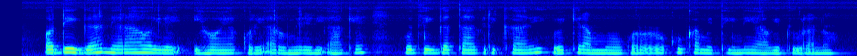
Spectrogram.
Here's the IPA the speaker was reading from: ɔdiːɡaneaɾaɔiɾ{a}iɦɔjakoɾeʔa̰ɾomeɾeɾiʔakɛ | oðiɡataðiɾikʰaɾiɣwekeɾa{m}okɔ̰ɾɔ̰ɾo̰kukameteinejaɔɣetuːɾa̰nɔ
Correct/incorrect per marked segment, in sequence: incorrect, correct

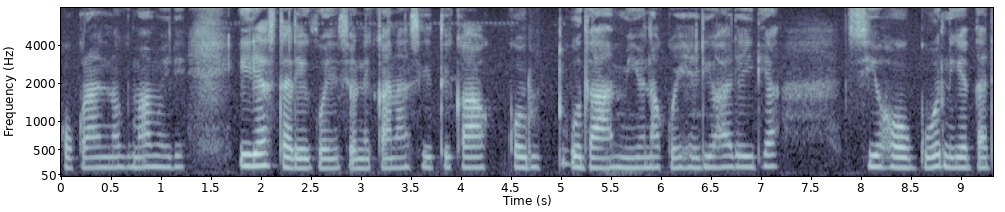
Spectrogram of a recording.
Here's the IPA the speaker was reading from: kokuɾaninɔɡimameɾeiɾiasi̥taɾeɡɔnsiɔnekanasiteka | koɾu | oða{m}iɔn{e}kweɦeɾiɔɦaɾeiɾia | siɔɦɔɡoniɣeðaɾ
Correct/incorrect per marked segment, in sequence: correct, incorrect

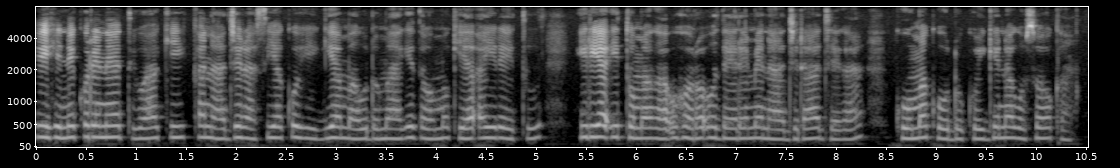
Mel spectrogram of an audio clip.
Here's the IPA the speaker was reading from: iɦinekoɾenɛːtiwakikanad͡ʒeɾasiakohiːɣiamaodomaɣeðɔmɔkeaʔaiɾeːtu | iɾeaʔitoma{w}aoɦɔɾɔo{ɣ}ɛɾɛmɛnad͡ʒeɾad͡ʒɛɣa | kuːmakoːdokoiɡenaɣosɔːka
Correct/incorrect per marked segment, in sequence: incorrect, incorrect

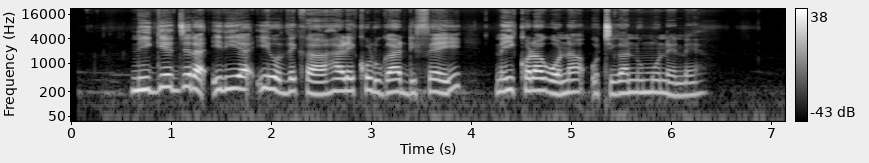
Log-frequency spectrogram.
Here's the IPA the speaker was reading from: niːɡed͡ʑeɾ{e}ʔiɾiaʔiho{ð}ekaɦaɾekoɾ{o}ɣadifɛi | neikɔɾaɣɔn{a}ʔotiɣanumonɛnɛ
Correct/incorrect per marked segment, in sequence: incorrect, correct, incorrect, correct

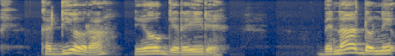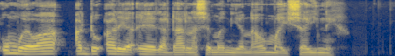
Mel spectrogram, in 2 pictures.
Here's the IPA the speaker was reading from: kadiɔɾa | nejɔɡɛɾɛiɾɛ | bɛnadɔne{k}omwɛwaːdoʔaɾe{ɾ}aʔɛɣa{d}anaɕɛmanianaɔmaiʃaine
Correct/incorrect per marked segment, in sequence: incorrect, incorrect, correct

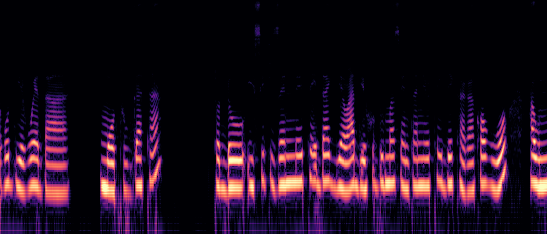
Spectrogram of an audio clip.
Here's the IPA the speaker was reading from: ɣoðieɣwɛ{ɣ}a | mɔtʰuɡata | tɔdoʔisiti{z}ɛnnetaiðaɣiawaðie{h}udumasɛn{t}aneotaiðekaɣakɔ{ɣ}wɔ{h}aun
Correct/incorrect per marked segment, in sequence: incorrect, correct, correct, correct, correct, correct

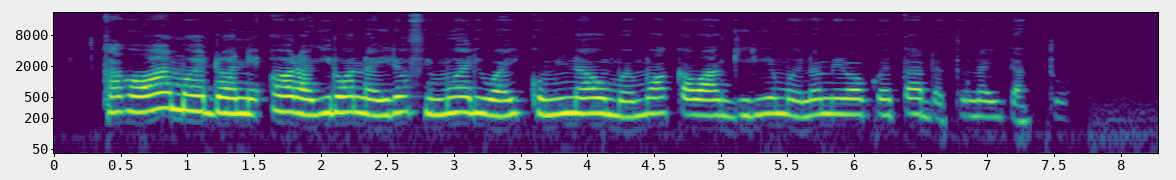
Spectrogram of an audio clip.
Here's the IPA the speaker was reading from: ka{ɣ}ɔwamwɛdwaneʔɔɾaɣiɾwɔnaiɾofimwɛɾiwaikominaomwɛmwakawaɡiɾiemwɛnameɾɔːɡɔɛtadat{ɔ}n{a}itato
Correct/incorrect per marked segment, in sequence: correct, incorrect, correct

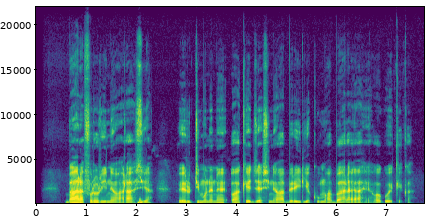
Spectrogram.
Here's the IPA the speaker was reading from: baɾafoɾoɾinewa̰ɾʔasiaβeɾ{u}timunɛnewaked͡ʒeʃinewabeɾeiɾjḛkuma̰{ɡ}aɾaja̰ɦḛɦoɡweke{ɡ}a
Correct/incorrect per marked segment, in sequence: correct, incorrect, incorrect

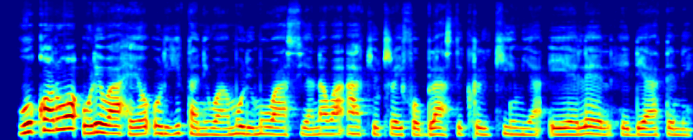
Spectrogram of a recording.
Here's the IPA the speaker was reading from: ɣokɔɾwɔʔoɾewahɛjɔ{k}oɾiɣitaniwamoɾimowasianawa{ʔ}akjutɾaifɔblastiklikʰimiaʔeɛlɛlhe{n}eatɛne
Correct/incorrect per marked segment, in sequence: incorrect, correct, incorrect

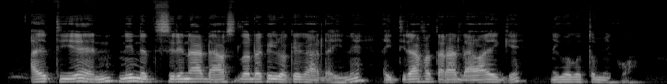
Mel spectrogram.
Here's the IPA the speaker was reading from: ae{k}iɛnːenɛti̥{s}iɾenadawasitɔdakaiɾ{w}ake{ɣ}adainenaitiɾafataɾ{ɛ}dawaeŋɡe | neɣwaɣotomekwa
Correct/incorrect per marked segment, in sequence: incorrect, correct, correct, correct, incorrect

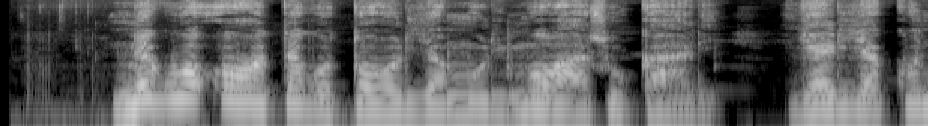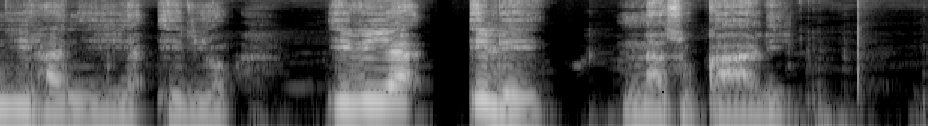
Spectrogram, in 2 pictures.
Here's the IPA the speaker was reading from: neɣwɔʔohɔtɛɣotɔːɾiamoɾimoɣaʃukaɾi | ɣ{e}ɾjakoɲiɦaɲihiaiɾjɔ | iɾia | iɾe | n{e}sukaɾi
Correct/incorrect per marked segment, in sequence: incorrect, incorrect

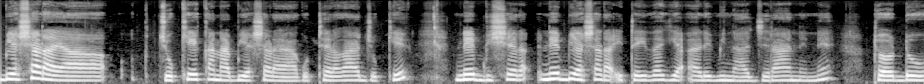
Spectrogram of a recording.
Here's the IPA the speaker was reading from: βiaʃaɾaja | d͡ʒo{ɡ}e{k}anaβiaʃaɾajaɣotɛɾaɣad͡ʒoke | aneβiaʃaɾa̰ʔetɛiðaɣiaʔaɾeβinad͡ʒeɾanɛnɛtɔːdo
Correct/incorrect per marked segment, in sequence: incorrect, correct

